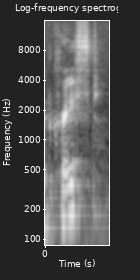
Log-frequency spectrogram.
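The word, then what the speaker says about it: Kreeft: It is by Peter Kraft. Yep. I believe is how you pronounce his last name.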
